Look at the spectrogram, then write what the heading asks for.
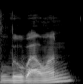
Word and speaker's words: Llewellyn: I believe it's Llewellyn. Okay, that's how you phrase it. It's 90 L's are in the last name, but our producer's nodding his head.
